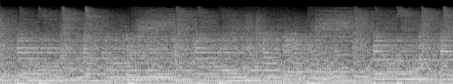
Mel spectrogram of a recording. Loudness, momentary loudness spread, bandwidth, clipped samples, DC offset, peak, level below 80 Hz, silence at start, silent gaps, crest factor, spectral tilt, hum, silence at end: -11 LUFS; 1 LU; 16 kHz; under 0.1%; under 0.1%; -2 dBFS; -18 dBFS; 0 s; none; 8 dB; -5 dB/octave; none; 0 s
